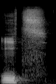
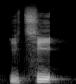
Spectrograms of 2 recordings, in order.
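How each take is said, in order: First: The final vowel is dropped or barely heard. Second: The final vowel is clearly pronounced.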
